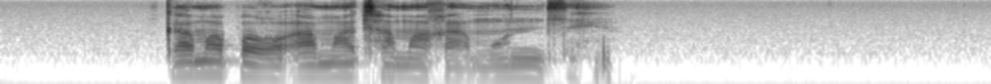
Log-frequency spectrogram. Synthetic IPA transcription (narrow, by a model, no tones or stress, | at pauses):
kʼamapʼɔɣɔʔamatʰamaɣamon̩ːt͡ɬʼɛ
